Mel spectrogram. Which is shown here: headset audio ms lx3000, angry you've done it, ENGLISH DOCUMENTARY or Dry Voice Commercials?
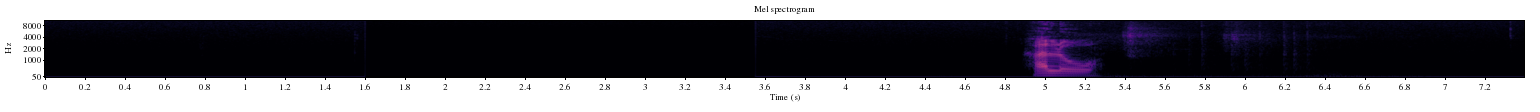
headset audio ms lx3000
